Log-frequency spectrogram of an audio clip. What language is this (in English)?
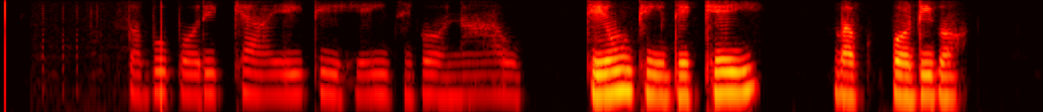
Odia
